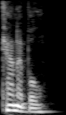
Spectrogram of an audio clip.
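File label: "cannibal", British English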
